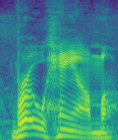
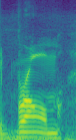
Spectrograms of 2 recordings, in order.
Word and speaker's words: Brougham: Cadillac bro is that did I say it right bro I know it's Broham right look at my Broham Cadillac now I'm pretty sure it's actually brome this is a nice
